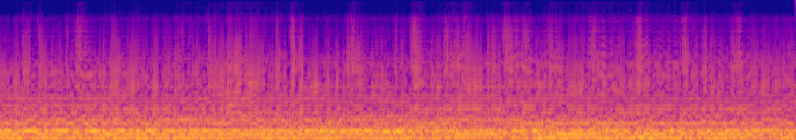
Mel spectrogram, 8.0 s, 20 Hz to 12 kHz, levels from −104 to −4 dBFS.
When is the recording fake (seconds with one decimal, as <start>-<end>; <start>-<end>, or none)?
0.0-8.0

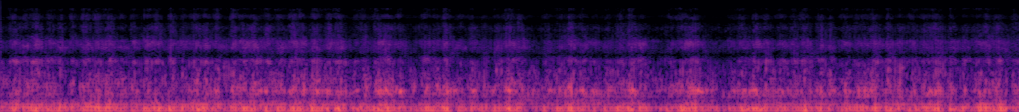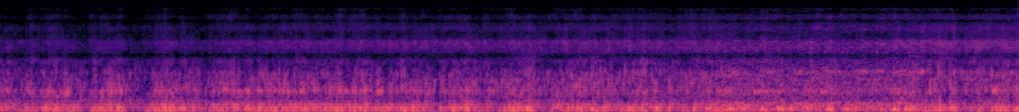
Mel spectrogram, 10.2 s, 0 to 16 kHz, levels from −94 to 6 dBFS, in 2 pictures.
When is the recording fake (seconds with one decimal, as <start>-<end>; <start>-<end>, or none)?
0.0-8.7; 9.7-10.2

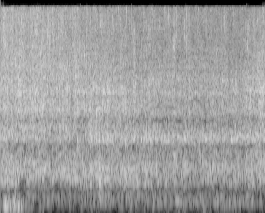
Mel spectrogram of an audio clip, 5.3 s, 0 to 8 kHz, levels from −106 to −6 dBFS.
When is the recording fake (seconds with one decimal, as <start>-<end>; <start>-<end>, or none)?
none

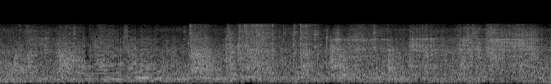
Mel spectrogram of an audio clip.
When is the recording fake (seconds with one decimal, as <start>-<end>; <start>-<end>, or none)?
0.8-1.6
